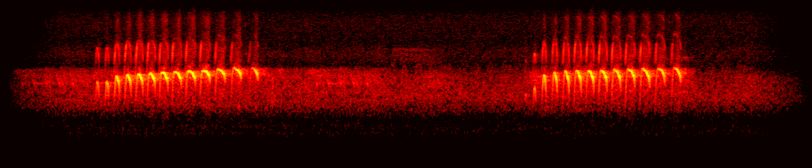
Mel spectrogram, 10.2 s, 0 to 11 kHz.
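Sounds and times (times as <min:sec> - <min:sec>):
bird chirping song: 0:00.1 - 0:09.6.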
